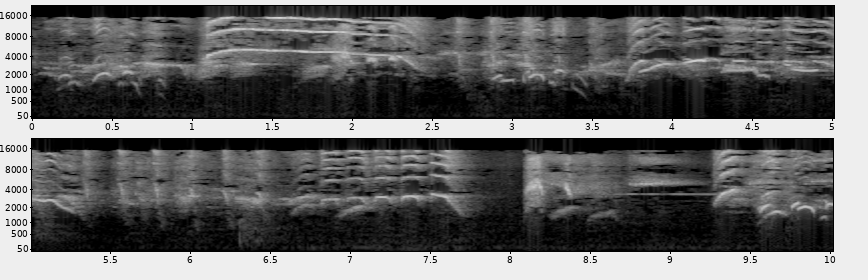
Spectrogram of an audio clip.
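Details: Oriental magpie-robin, called kacer, in a long full isian, ngerol song: nonstop loud whistles, chattering rattles and high piercing slurs with brief pauses, including one steady held whistle near the end.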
